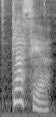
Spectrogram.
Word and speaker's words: glacier: গ্লেশিয়ার্স আমরা যদি American accent follow করি বা আমেরিকান প্রনাউন্সিয়েশন ফলো করি তাহলে এটার উচ্চারণ হবে গ্লেশিয়ার্স, বাট আমরা যদি ব্রিটিশটা ফলো করি তাহলে হবে গ্লেশিয়া। অনেকে আমরা এটা উচ্চারণ করি গ্লেশিয়ার, বাট এটার সঠিক উচ্চারণ হবে গ্লেশিয়ার্স ইন আমেরিকান অথবা গ্লেশিয়া ইন ব্রিটিশ।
